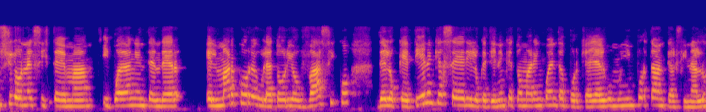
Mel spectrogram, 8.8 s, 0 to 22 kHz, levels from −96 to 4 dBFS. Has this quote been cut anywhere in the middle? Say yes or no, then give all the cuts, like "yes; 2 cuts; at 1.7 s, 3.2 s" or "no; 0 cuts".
yes; 1 cut; at 3.3 s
